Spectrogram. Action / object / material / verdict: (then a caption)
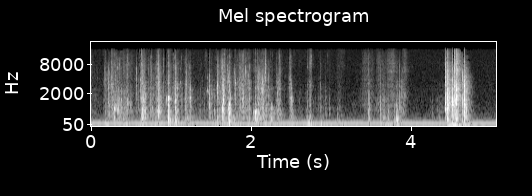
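scrape / partly filled plastic water bottle / plastic / none. Fingertips and nails scratch and tap the ribbed sides of a large clear green PET plastic bottle with a red cap, partly filled with liquid. A series of short, crisp crinkling taps and scrapes rises over a steady low hum, ending with a louder burst of bright scratching.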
